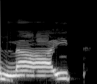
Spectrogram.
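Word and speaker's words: light: करके पढ़ेंगे पहली बात दूसरी बात जो है जो जीएसटी है उसमें जो जी एच है हमेशा साइलेंट होता है इसी टी का उच्चारण किया जाता है देखिए जैसे एल आई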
